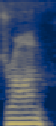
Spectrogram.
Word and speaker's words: Draughon: It looks like dragon or something, but it's just pronounced Drawn.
